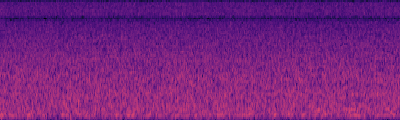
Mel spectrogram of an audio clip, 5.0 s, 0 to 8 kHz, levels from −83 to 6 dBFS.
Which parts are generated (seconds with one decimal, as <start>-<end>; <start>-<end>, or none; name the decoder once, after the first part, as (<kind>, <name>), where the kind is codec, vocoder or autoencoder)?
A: 0.7-2.3 (vocoder, WaveNeXt); 3.3-5.0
